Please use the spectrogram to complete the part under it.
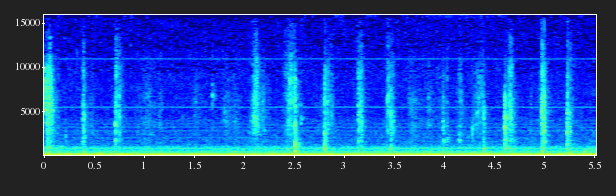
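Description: Tarot cards are shuffled by hand in a run of quick, crisp riffling snaps against a constant background hiss.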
